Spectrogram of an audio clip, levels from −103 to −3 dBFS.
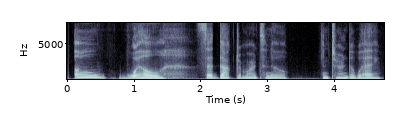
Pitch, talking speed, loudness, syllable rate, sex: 160 Hz, 90 wpm, -20 LUFS, 3.5 syllables/s, female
